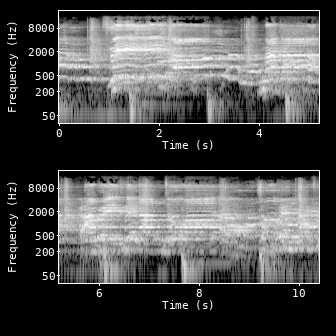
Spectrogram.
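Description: A woman singing a slow ballad live into a handheld microphone, with long held notes that bend in pitch. Low accompaniment notes sound beneath the voice every second or so.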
